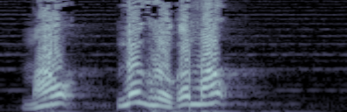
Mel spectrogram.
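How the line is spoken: Sudden panicked scream. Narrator (Vietnamese): Đột nhiên có người la lên thất thanh

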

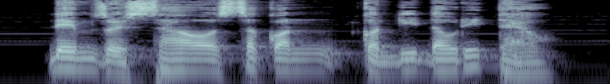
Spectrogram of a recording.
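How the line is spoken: Trembling voice. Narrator (Vietnamese): Nhàn liền run rẩy nói

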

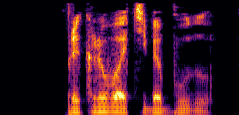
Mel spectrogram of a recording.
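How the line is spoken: Smirking grunt. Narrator (Russian): хмыкнул циклоп

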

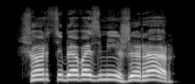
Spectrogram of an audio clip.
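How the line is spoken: Shout. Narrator (Russian): закричала она

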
